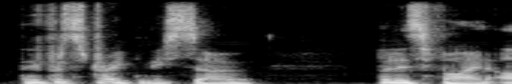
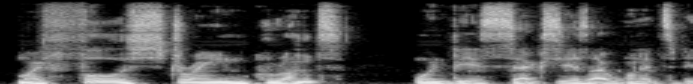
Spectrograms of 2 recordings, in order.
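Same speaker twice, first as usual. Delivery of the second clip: usual speaking voice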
